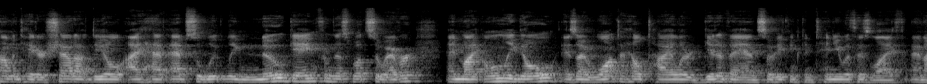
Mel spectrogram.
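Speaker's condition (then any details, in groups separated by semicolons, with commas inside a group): No condition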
